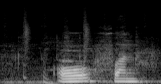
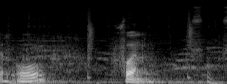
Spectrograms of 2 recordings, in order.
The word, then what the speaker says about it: often: ओफन, आपने सुना होगा बहुत बार ओफन। इसका जो प्रोनाउंसिएशन है वो है ओफन, ओफन।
